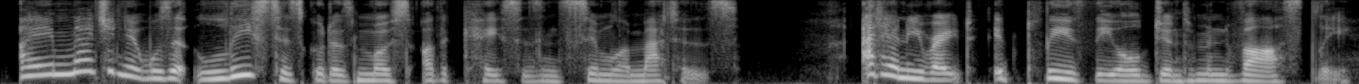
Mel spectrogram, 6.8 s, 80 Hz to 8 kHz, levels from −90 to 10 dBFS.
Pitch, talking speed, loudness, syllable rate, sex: 205 Hz, 210 wpm, -23 LUFS, 6.3 syllables/s, female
